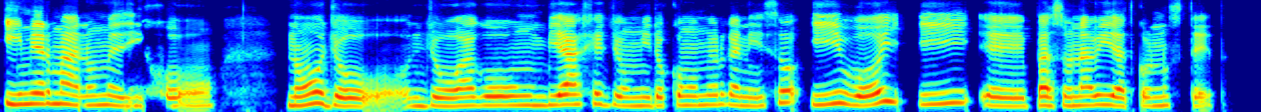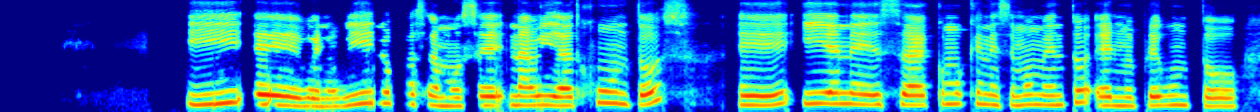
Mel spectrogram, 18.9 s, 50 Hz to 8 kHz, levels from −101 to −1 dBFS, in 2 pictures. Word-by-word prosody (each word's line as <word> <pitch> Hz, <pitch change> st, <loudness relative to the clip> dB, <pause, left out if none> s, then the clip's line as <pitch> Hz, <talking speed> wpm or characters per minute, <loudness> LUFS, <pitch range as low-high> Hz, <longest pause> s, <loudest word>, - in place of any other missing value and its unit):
Y 265 Hz, -2 st, +4 dB
mi 280 Hz, -, +4 dB
hermano 270 Hz, -4 st, +2 dB
me 245 Hz, -2 st, -1 dB
dijo: 220 Hz, -, -4 dB, 0.5 s
"No, 245 Hz, +5 st, +4 dB
yo 215 Hz, -5 st, 0 dB
yo 215 Hz, 0 st, 0 dB
hago 235 Hz, +1 st, +2 dB
un 240 Hz, 0 st, -1 dB
viaje, 260 Hz, +2 st, +3 dB
yo 235 Hz, -2 st, -2 dB
miro 225 Hz, 0 st, -2 dB
cómo 240 Hz, -1 st, -2 dB
me 250 Hz, +1 st, -4 dB
organizo, 250 Hz, +4 st, -2 dB
y 260 Hz, +3 st, 0 dB
voy 285 Hz, +7 st, +3 dB
y, 285 Hz, +5 st, -3 dB
eh, 215 Hz, -3 st, 0 dB
paso 230 Hz, 0 st, +3 dB
Navidad 235 Hz, -2 st, +2 dB
con 225 Hz, +1 st, -5 dB
usted". 240 Hz, -, -8 dB, 1.7 s
Y, 275 Hz, +6 st, +1 dB
eh, 245 Hz, -4 st, +6 dB
bueno, 205 Hz, -1 st, -2 dB
vino, 290 Hz, +5 st, -1 dB
pasamos, 235 Hz, -5 st, -4 dB
eh, 235 Hz, 0 st, +3 dB
Navidad 235 Hz, -1 st, +2 dB
juntos, 295 Hz, -, -1 dB, 0.3 s
eh, 245 Hz, +1 st, +3 dB
y 285 Hz, 0 st, -1 dB
en 280 Hz, -1 st, +2 dB
esa 255 Hz, -1 st, +1 dB
como 275 Hz, +1 st, -5 dB
que 285 Hz, +1 st, -6 dB
en 260 Hz, -, -3 dB
ese 240 Hz, 0 st, -5 dB
momento 250 Hz, +4 st, -3 dB
él 230 Hz, 0 st, 0 dB
me 225 Hz, -1 st, -4 dB
preguntó 230 Hz, -2 st, -2 dB
245 Hz, 140 wpm, -24 LUFS, 230-270 Hz, 1.7 s, eh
